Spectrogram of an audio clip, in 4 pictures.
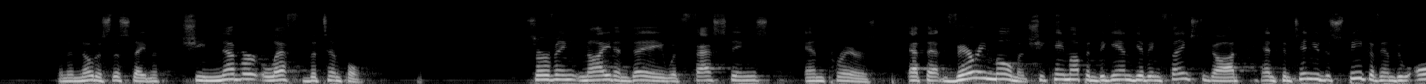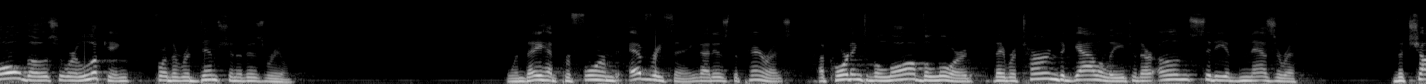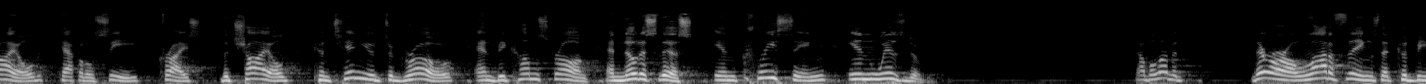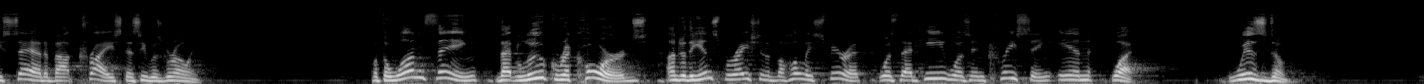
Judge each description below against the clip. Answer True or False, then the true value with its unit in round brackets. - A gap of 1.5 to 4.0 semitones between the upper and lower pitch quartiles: False (5.4 semitones)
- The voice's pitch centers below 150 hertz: False (180 Hz)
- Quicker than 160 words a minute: False (140 wpm)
